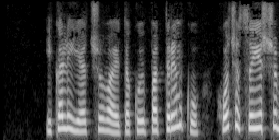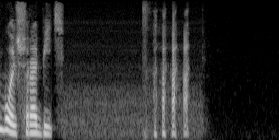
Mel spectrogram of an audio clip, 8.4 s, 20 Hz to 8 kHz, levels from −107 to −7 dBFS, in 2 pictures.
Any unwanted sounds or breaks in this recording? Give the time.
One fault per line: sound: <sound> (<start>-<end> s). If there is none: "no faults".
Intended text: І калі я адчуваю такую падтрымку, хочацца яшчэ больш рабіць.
sound: laugh (6.3-7.0 s)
